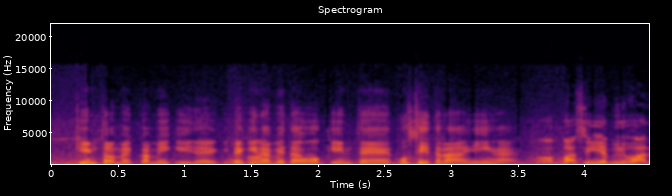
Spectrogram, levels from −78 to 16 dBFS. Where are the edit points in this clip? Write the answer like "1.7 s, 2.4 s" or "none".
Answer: 1.3 s, 2.6 s, 3.5 s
